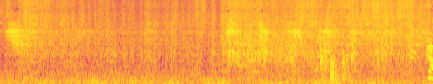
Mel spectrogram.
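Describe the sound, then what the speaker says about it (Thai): Minced Chinese garlic and fermented soybean paste stir-frying in a hot wok, with a loud, constant sizzling hiss and occasional scraping strokes near the end, no voices. "เราก็จะต้องนำเต้าเจี้ยวค่ะ มาผัดในขั้นตอนนี้เลย"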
